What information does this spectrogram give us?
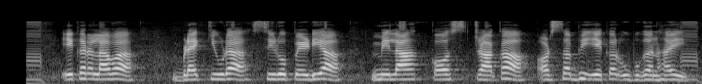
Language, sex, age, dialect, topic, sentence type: Magahi, female, 25-30, Western, agriculture, statement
